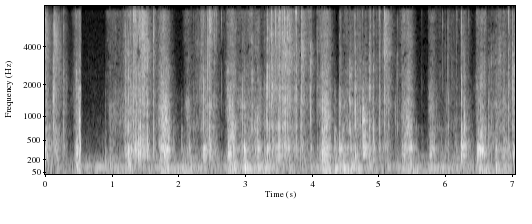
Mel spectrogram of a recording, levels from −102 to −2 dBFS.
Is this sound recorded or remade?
recorded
